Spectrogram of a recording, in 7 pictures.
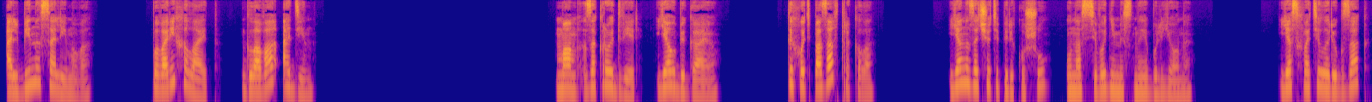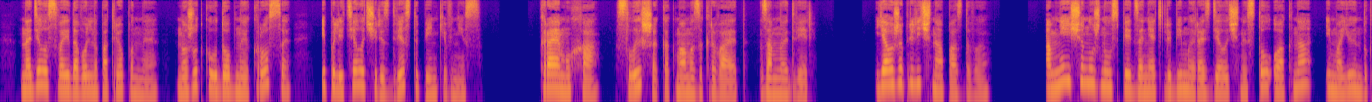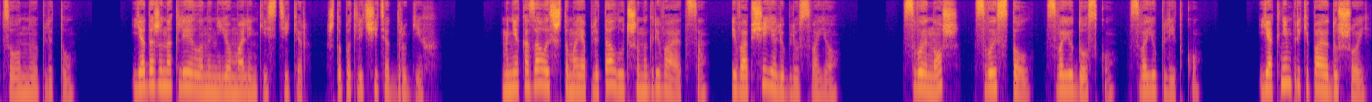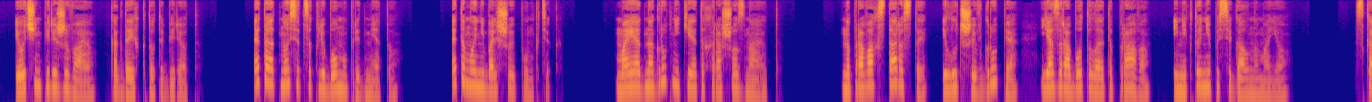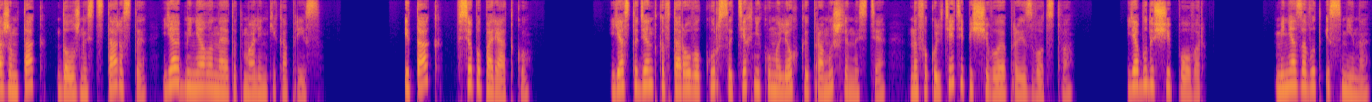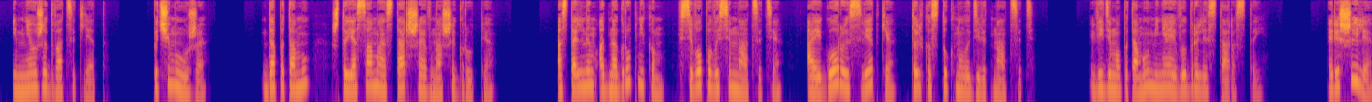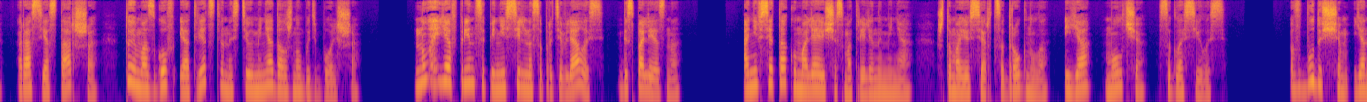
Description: Аудиокнига Повариха light | Библиотека аудиокниг
Aудиокнига Повариха light Автор Альбина Салимова Читает аудиокнигу Авточтец ЛитРес.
